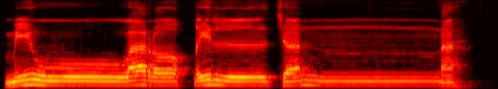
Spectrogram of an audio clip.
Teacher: Nun sukun bertemu dengan huruf wau, idgham bi gunnah. Masuk dengan mendengung, yaitu mendengung wau. Ditahan biar tampak mendengung.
